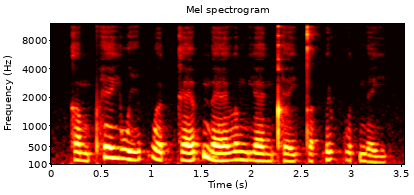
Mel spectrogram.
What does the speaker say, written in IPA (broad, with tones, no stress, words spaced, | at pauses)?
kɐ˨˩mpʰe˧j wiː˨˥p̚wɵ˨˥t̚kɛː˨˥p̚ n̪ɛː˨˧ lʊ˧ŋjɛː˨ŋpʰe˨˥j t̪ɐ˨˥k̚ɵ˥ɥ kʷɐ˧t̚n̪e˨j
